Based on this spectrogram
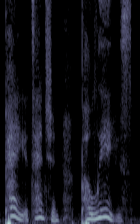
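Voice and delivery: high, very loud, emphatic order; mock loud demand. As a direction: punch out each word like a demand. Acts out Danielle's sharp demand.

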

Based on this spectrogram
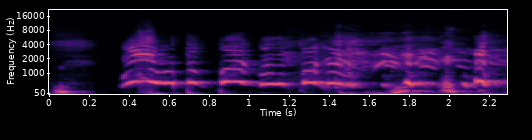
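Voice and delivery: very high, slow squeaky cussing; Mickey Mouse-like squeal; impression of Daniel. Imitates friend Daniel, very high slow squeaky cursing. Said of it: "You sound like Mickey Mouse".

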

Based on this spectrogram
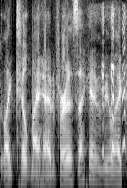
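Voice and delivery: ordinary delivery

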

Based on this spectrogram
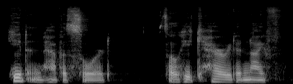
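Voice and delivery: usual speaking voice

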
